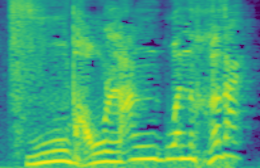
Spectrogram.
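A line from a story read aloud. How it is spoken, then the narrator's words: Angry roar. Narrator (Chinese): 曹洪，怒吼一声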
